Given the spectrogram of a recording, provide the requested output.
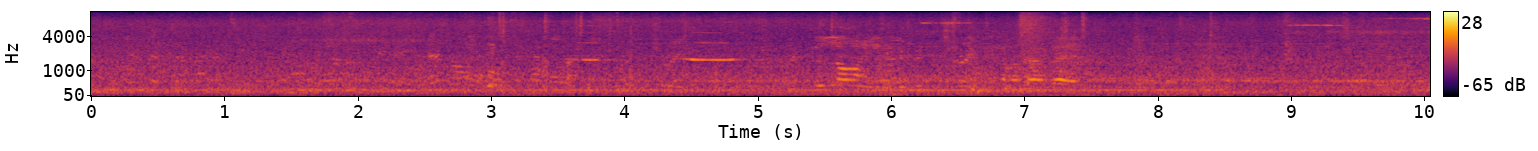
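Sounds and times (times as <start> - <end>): traffic hiss on wet road: 0.0 - 10.0.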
